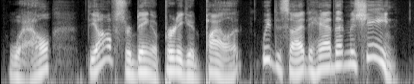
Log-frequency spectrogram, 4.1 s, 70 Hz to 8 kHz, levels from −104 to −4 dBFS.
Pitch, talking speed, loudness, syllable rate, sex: 155 Hz, 205 wpm, -18 LUFS, 6.7 syllables/s, male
